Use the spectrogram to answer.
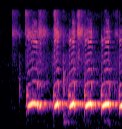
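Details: Bangkok-type zebra dove used as a lure for other doves; after brief silence, a run of soft, clear coos about three per second, each slightly rising then falling.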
